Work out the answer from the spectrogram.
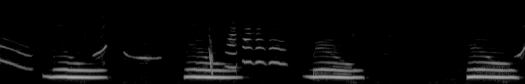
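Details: Pet talking parrot said to repeat its name gives four drawn-out, steady, voice-like syllables about a second apart, each followed by short rising whistled notes.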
